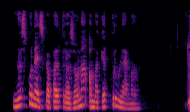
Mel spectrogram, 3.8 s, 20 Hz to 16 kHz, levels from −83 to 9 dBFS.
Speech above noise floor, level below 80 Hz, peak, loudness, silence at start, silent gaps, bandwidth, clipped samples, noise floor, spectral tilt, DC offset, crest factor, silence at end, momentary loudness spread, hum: 46 dB; -80 dBFS; -14 dBFS; -29 LUFS; 0.25 s; none; 11.5 kHz; under 0.1%; -75 dBFS; -5 dB/octave; under 0.1%; 18 dB; 0 s; 12 LU; none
